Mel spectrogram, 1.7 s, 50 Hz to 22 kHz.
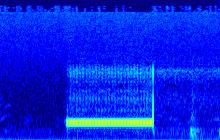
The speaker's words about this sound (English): Okay, we got a dial tone there? Dialing 211.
